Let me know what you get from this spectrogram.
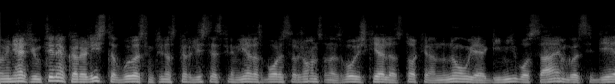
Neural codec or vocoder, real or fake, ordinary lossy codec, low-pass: codec, 16 kHz in and 24 kHz out, 0.6 kbps, FocalCodec, streaming, 4096 codes; fake; AAC, 32 kbps; 10.8 kHz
